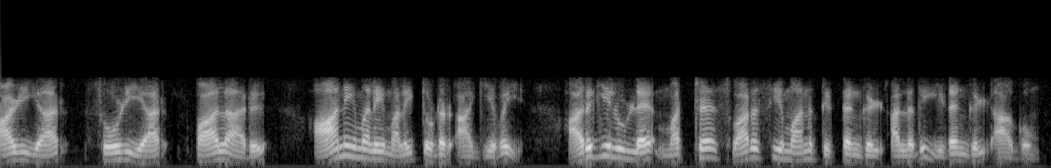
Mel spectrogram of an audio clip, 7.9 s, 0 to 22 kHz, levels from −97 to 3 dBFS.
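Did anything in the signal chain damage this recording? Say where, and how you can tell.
No, nothing in the chain damaged this speech. It passes through an AMR narrowband mobile codec, which holds it to a telephone band of about 300 Hz to 3.4 kHz with only a light coding texture, in keeping with the 12.2 kbps AMR-NB mode.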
